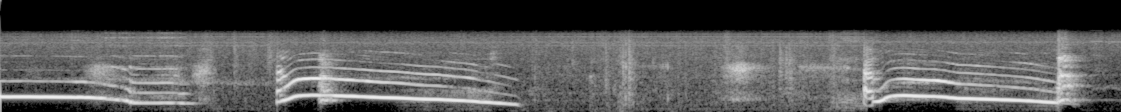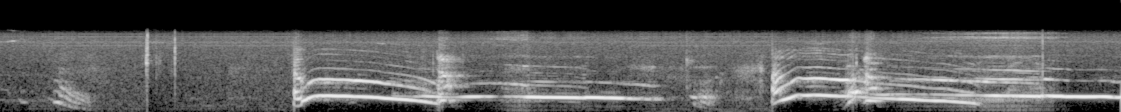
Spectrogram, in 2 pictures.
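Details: Two pet dogs, stirred up by fire truck sirens after a Santa Fire Truck Parade passed, give a series of howls about every five seconds; each starts high, bends and slides downward, with quieter gaps between.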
